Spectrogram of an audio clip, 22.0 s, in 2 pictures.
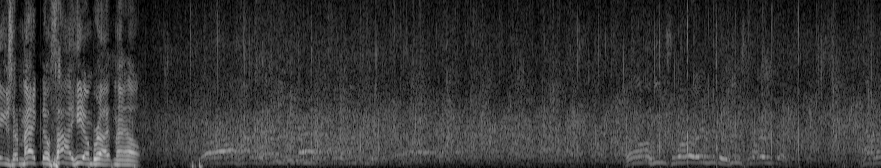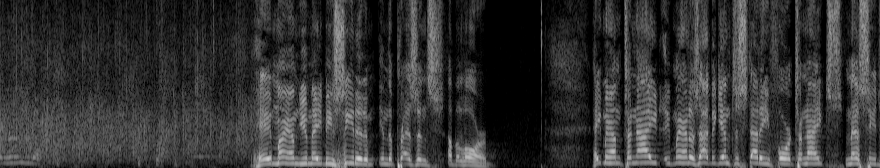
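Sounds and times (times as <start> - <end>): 
speech: 0.0 - 1.8, 14.2 - 17.2, 18.4 - 22.0
audience clapping hands: 0.0 - 15.4.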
